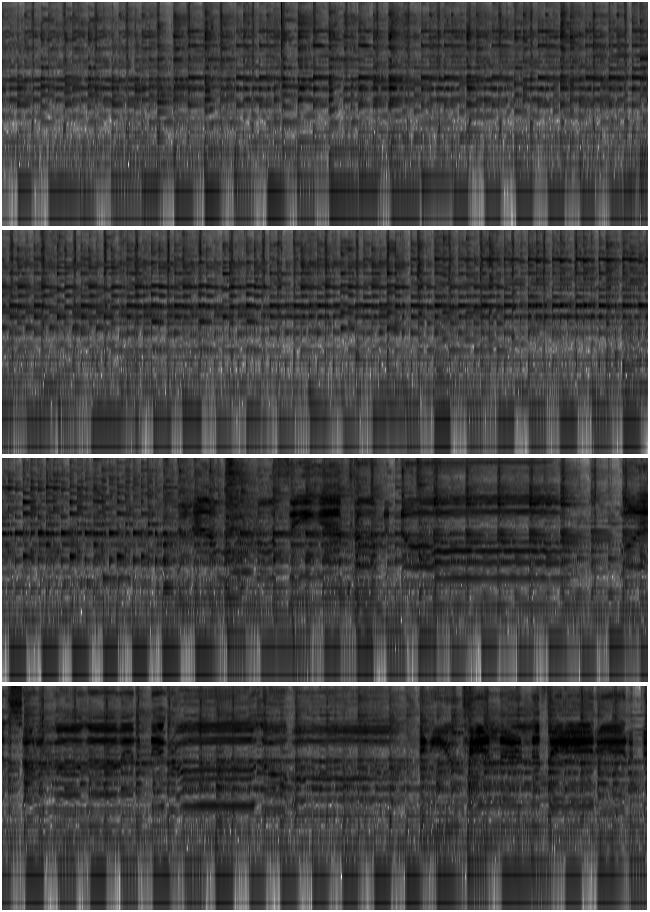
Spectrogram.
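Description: Bluegrass string band playing an instrumental break: banjo picking, acoustic guitars, mandolin and upright bass keeping a steady beat. A little past halfway a brighter, busier lead line comes in over the rhythm.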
